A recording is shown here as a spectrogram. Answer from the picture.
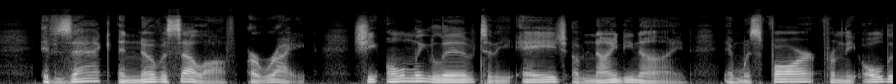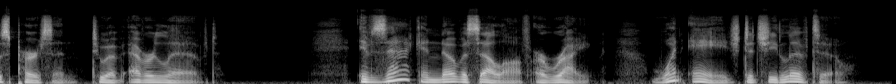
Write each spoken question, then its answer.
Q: If Zach and Novoselov are right, what age did she live to?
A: If Zach and Novoselov are right, she lived to the age of 99.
